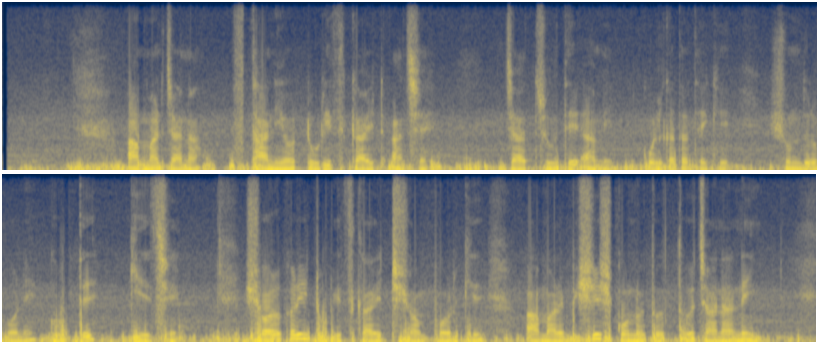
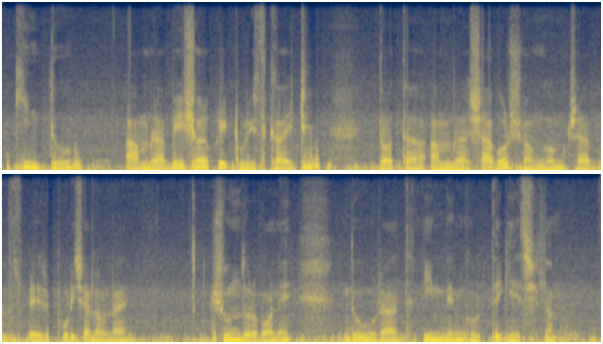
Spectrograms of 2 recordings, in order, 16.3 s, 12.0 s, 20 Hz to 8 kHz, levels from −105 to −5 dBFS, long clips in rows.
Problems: constant background noise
